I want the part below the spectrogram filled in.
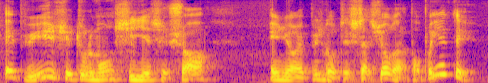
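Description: A man's voice: mid-range voice, wildly swooping pitch, moderate pace, creaky, warm tone, husky, heavily acted. A man playing a cruel, pompous rich landowner who bullies and boasts, in a dull lo-fi recording. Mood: boastful. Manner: boastful, then furious and bullying.

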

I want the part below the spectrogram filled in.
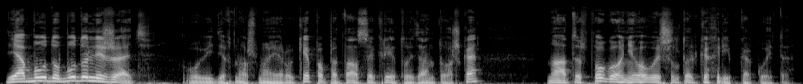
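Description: Guy reading an audiobook, really low voice, lively delivery, dry close sound. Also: brisk, breathy edge, dry recording. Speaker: audiobook narrator. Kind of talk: first-person audiobook narration.

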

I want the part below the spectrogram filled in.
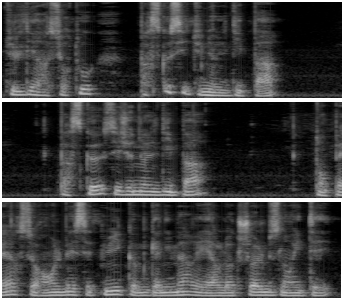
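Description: A man voicing an imperious, menacing gentleman thief in an audiobook reading, with a forceful, threatening delivery. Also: on the low side, normal speed, slightly rough. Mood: commanding.

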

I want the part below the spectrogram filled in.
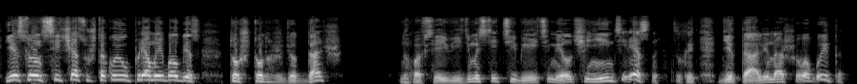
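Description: A man voicing an anxious, scolding mother in an audiobook, pressing and shrill. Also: sing-song, a little fast, no echo. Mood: tearful. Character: anxious, scolding mother, middle-aged woman. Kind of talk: audiobook character reading.

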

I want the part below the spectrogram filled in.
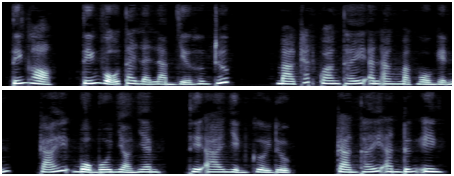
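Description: A woman reading a short story aloud in a steady storytelling narration. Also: a little high, no echo. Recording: dull lo-fi dry audio.

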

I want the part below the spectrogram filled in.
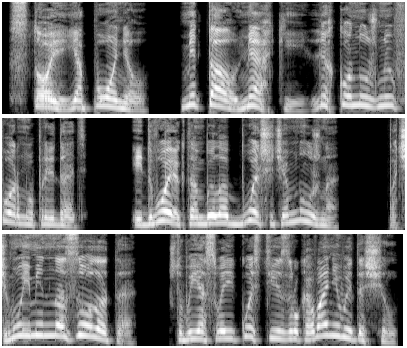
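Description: A desperate male swindler, voiced by a man in an audiobook, frantic and pleading. His voice is high and close. The recording is dry. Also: sing-song, unhurried, no echo, heavily acted.

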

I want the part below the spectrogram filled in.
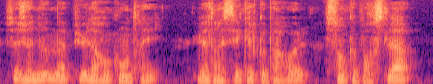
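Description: A man reading aloud and voicing a gentle, soothing middle-aged wife and godmother. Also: mid-range voice, brisk, husky, pitched above the performer's own voice.

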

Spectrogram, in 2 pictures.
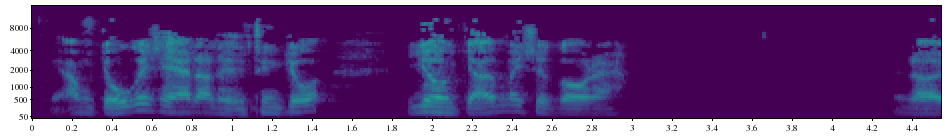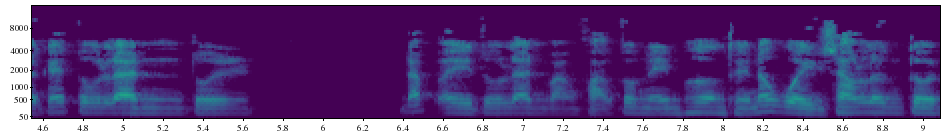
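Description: A man, a Buddhist monk telling a story in a lively, anecdotal way, with asides to the audience. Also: fairly high pitch. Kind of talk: storytelling sermon.

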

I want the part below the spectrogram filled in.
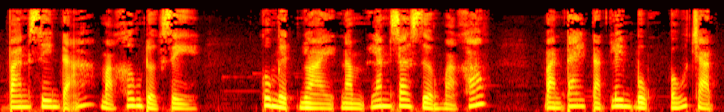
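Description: A woman reading a dramatic story in a steady narrative voice. Her tone is low and dark. The recording is dry and close. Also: slightly rough, no echo.

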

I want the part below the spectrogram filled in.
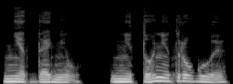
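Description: A man reading a calm male doctor. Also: medium pitch, takes it slowly, no echo, studio quality.

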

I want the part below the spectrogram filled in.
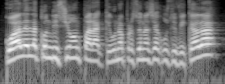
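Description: A man's voice: high-pitched, quick pace. A man preaching an expository sermon who keeps asking the congregation whether they follow. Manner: asks the congregation frequent check-in questions; tells a joke in a lively, animated way.

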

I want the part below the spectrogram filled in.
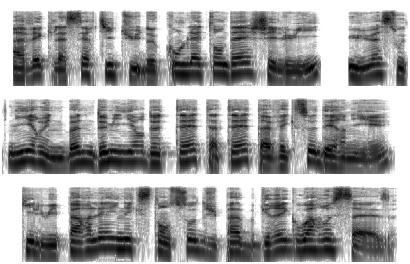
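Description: A man narrating a nineteenth-century novel as an audiobook reader, slow and measured. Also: medium pitch, a little mellow. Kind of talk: scripted narration.

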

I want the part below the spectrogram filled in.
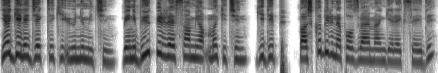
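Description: A woman reading the lines of a passionate, poor young male painter, speaking in fervent, excited outbursts. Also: medium pitch, fairly quick, no room sound, clean studio sound, close to an everyday voice. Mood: solemn.

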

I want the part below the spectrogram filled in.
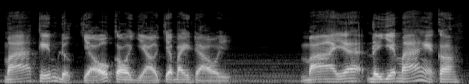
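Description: A man with a Southern Vietnamese accent voicing a stern, sharp-tongued old woman who rules her family, in a ghost story, speaking in a bossy, blunt country way. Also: medium pitch, animated, measured pace, soft background music. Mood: commanding.

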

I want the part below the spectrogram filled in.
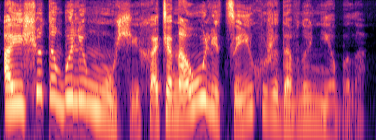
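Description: Expressive woman reading a story. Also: medium pitch, brisk, dry recording, studio quality.

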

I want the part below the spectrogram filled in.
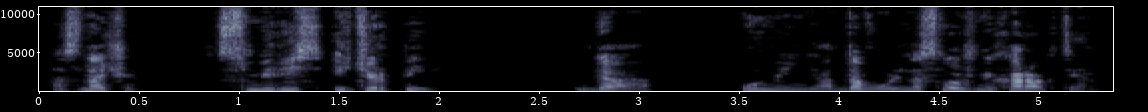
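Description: A woman reading a storybook, voicing a gruff, sardonic male mage in a curt, grumbling manner. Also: medium pitch, unhurried, no room sound, clean studio sound. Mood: irritated.

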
